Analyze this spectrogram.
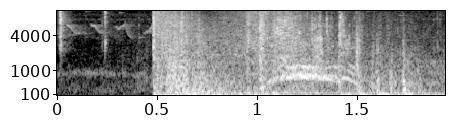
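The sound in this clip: A single pistol shot follows a quiet lead-in: one sudden, loud crack with a broad, rumbling decay that lingers for over a second.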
